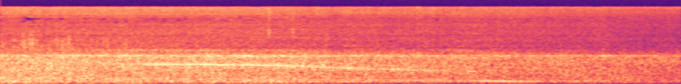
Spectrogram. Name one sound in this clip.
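An electric scooter motor whines and drops in pitch as it slows.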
